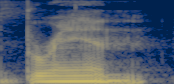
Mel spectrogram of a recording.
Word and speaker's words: bran: So the thing in your head, your noodle, that is your brain. That's a long A sound, just like when you say the letter A, brain. But then the cereal, or the grain, the thing that's in cereal, is bran. Bran.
